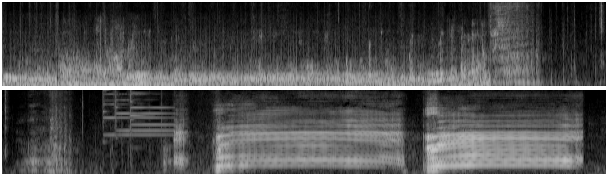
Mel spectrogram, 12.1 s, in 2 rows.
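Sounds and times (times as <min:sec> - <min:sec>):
high ding: 0:07.0 - 0:08.0
cow mooing: 0:07.8 - 0:11.9.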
